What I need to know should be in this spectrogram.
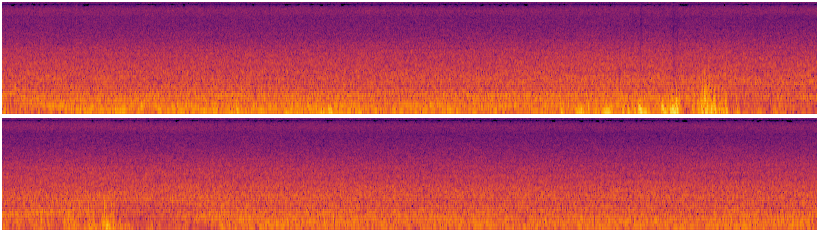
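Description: Electric fans whir and hum steadily close by.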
